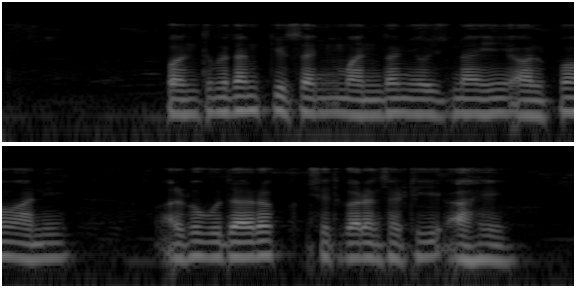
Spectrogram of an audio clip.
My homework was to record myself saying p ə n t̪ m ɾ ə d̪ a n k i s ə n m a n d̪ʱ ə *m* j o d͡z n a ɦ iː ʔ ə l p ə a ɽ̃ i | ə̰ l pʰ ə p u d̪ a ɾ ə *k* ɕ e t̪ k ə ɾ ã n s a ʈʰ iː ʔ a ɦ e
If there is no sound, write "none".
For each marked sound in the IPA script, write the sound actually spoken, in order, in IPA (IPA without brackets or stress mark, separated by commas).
n, k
